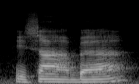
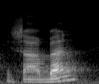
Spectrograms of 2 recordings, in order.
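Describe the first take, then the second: First: The word ends with a long a vowel. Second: The word ends with an n sound.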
